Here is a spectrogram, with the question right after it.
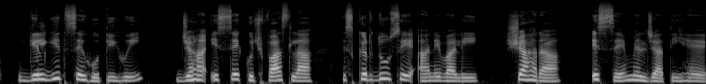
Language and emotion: Urdu, neutral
